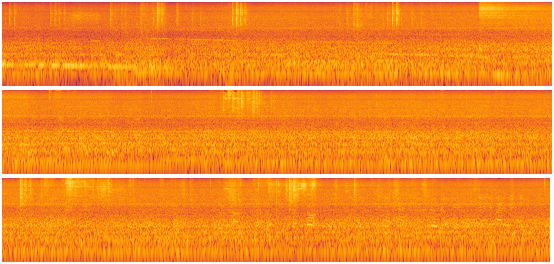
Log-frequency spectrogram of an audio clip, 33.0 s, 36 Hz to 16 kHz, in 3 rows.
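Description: Inside a transit bus near the rear, where the 2011 NABI 416.15's Cummins ISL diesel engine sits, running with a steady loud rumble. A strong engine tone in the first few seconds drops away, and short rattles and clicks from the cabin come and go throughout.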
